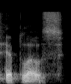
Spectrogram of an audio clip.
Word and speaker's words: Hiplos: His name is Hiplos. The H is silent.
